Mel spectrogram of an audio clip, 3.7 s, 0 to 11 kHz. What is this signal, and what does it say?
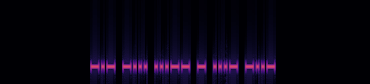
Morse code, heard as a keyed tone, about 42 wpm, 700 Hz. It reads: KB3TVX
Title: USA Call Signs - 6 Characters - 6x Character Spacing - 45wpm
